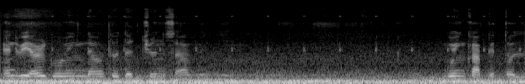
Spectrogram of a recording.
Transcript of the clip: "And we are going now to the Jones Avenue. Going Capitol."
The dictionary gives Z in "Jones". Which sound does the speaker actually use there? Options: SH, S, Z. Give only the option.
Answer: S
